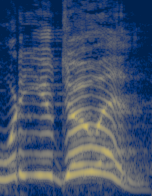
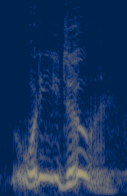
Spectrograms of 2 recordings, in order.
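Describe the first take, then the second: First: High, louder mock-indignant demand; exasperated outburst. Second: Soft, acted disbelief; stunned. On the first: King confronting the prophet he paid, exasperated outburst. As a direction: burst out in acted exasperation. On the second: King confronting the prophet who blessed his enemies, quietly stunned.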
